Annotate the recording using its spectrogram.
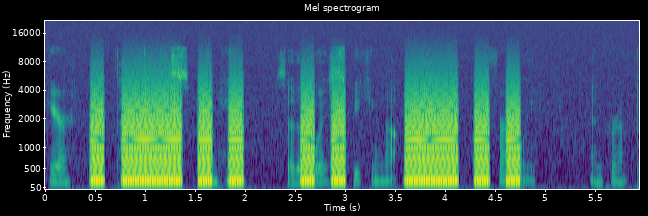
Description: Morse code, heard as a horn, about 8 wpm, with speech in English. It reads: LID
